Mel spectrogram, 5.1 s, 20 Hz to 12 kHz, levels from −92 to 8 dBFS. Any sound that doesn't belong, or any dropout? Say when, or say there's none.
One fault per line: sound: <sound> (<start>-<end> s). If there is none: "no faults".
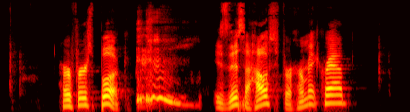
sound: throat clearing (1.7-2.5 s)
